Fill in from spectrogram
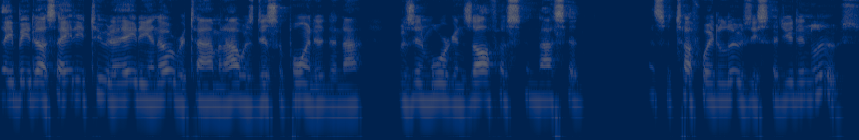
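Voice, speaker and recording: With an American accent, a man talks at a fairly quick pace in a fairly high pitch, his tone bright and sharp and his intonation fairly even. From West Virginia and the Washington DC area. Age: 80s+. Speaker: retired basketball coach. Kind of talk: interview storytelling. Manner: hesitant, repeated words and uh.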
